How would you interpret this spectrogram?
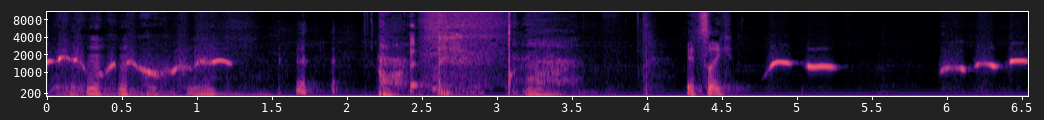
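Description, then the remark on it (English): A person whistles a wavering, sliding tune, stops for a few seconds of breathy noise and a brief spoken phrase, then returns with a few short whistled notes. “I can't even whistle.”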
